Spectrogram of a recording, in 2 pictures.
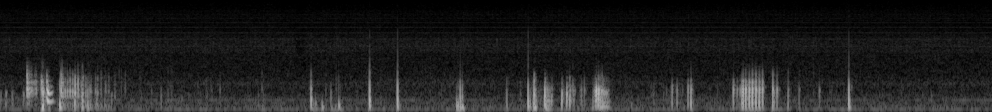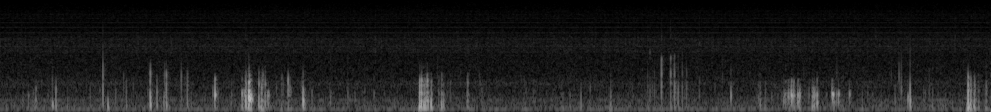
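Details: Stomach growling: scattered gurgles and short rumbling squeaks over a quiet hiss.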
